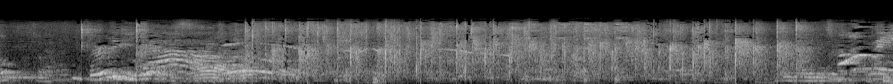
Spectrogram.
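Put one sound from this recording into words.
A crowd applauds with claps.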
